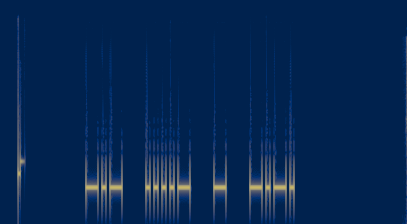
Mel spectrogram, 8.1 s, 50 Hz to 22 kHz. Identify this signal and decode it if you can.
Morse code, heard as a keyed tone, about 15 wpm, spaced as for 11 wpm, 700 Hz. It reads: K4TC
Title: USA Call Signs - 4 Characters - 2x Character Spacing - 15wpm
